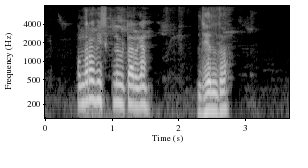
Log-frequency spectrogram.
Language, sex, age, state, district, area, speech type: Santali, male, 30-45, Jharkhand, East Singhbhum, rural, spontaneous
